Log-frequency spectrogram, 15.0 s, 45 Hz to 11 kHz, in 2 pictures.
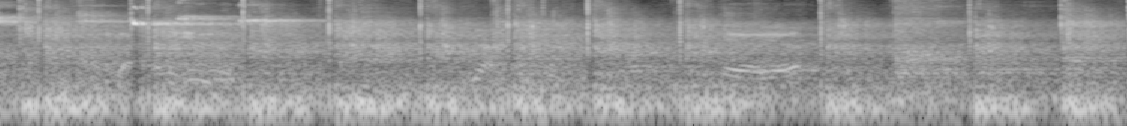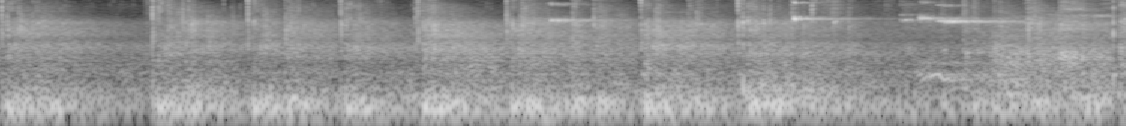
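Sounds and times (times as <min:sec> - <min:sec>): basketball bouncing on wooden floor: 0:00.0 - 0:15.0
short high squeaks: 0:12.8 - 0:14.3.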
